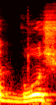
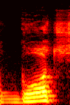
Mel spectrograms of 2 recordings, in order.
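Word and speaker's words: gauche: फिर सीधा गोश पे आएंगे, पहले प्रोनाउंसिएशन समझेंगे। गोच नहीं बोलना, गोच नहीं बोलना, क्या बोलना है? गोश।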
